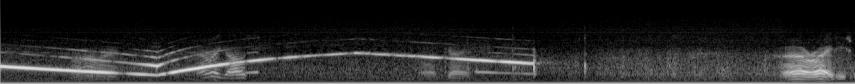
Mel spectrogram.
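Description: Police patrol car siren wailing in slow sweeps: the pitch falls, rises again for about two seconds, then starts to fall once more. It cuts off abruptly about five seconds in.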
